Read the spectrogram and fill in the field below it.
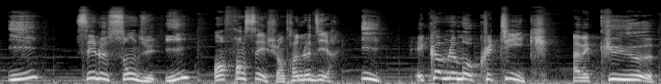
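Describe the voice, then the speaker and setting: A man from France hosting a short video lesson, explaining pronunciation clearly and methodically. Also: sits high, a little mellow. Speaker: English teacher and host.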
